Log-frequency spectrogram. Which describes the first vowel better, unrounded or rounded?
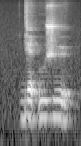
unrounded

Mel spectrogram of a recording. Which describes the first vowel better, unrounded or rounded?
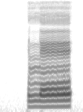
unrounded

